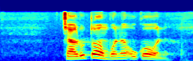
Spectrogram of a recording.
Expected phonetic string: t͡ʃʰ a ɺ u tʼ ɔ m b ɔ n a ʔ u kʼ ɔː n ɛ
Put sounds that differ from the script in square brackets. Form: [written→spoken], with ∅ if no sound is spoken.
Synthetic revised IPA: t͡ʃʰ a ɺ u tʼ ɔ m b ɔ n a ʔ u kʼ ɔː n [ɛ→a]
